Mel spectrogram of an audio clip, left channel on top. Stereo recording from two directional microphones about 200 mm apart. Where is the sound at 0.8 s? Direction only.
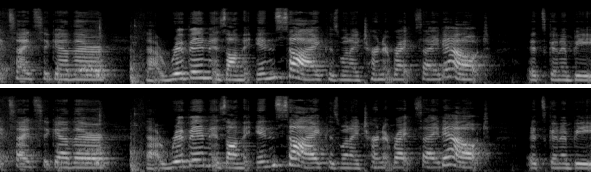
10° right (ahead or behind).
